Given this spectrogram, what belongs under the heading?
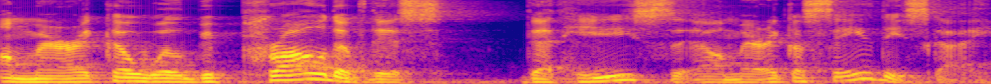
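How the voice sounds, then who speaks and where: A man with an Armenian accent speaks at a fairly slow pace. His voice is somewhat breathy, with very wide pitch swings. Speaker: political commentator. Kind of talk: political monologue. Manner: halting.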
